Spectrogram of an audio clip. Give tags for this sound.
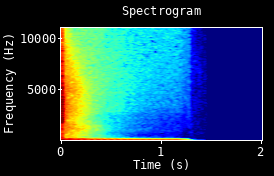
kick; god; set; drumset; realistic; kit; pack; drum

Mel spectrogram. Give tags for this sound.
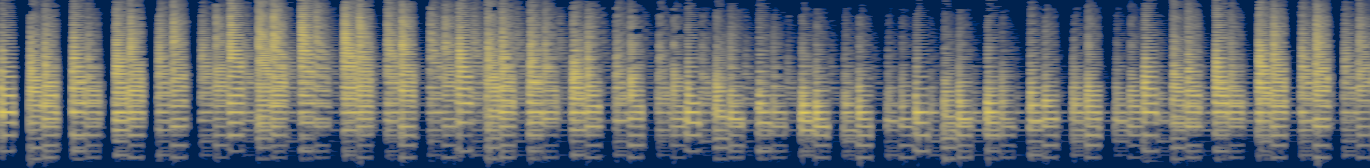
goa; goa-trance; goatrance; loop; psy; psy-trance; psytrance; trance

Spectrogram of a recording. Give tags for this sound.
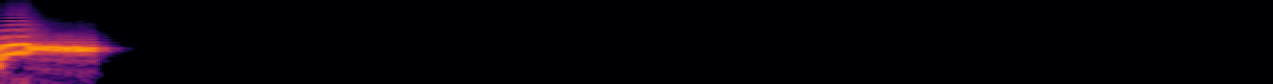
effects; FX; Gameaudio; indiegame; SFX; sound-desing; Sounds

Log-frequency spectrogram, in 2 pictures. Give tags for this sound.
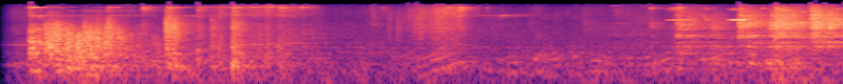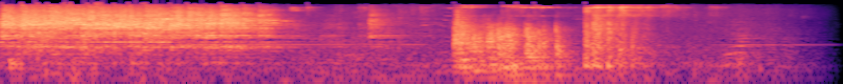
bell; buddhism; coin; coins; field-recording; japan; japanese; kyoto; market; money; religion; ringing; shinto; shintoism; shrine; temple; throw; wood

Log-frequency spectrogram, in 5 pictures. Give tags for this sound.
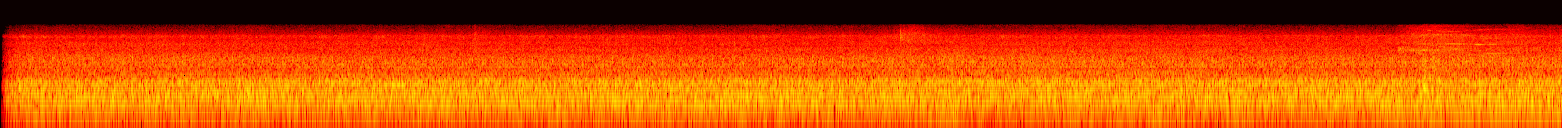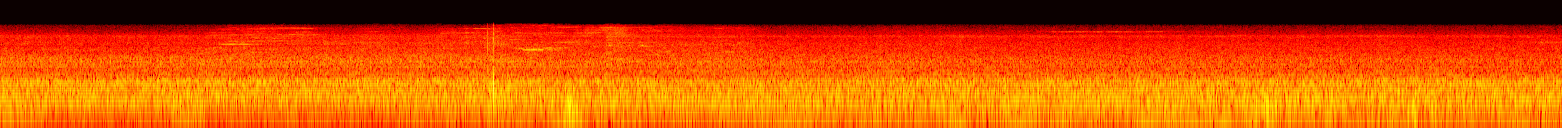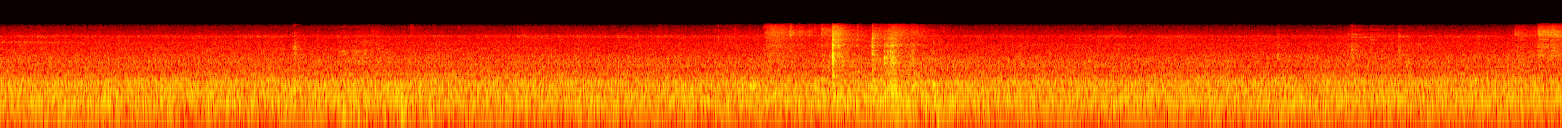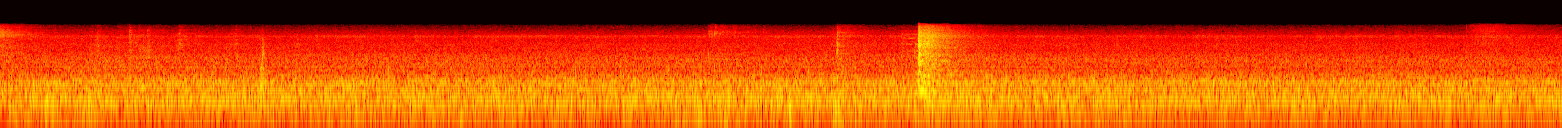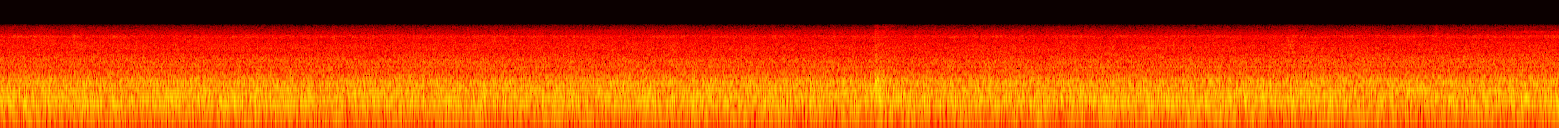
Building; machines; site

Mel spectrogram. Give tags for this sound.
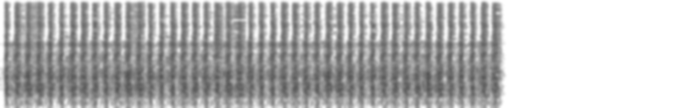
Foley; Machine-Gun; Police

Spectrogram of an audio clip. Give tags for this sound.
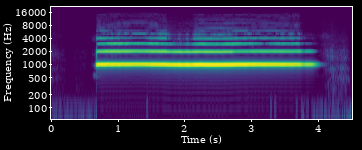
good-sounds; multisample; sax; B5

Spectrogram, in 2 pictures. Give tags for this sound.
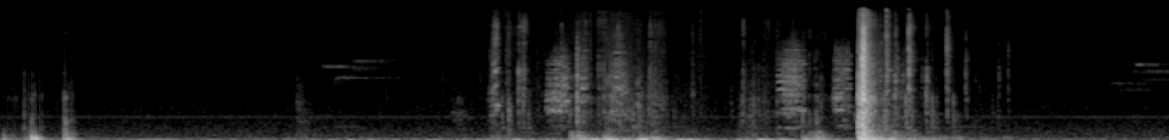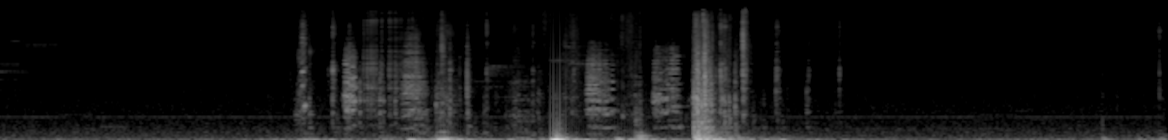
rusty; door-slam

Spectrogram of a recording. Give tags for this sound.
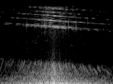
sparkly; whoosh; flyby; asteroid; meteor; star; passing; tinkly; doppler; comet

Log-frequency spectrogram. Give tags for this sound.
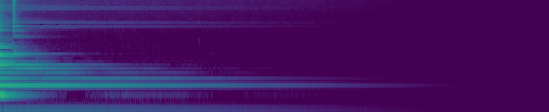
acoustic; guitar; multisample

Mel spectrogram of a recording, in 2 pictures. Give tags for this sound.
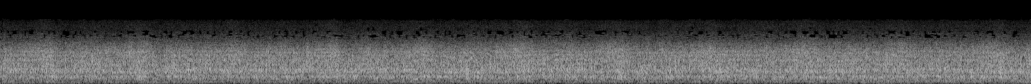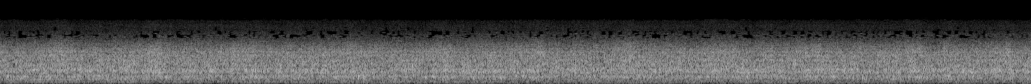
underwater; hydrophone; field-recording

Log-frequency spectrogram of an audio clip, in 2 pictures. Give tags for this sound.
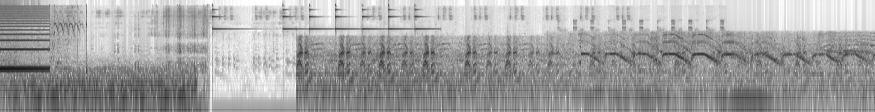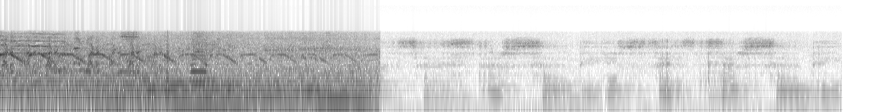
city; collected; silences; questions; sounds

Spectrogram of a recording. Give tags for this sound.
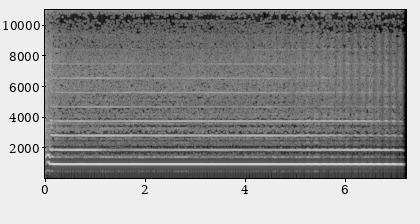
Dizi; Flute

